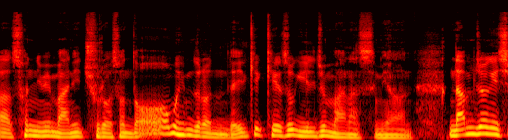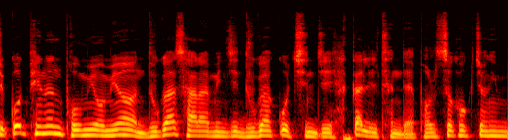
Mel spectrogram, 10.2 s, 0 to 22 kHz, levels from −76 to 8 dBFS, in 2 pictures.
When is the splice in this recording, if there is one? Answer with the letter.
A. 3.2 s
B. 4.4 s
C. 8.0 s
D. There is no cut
B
